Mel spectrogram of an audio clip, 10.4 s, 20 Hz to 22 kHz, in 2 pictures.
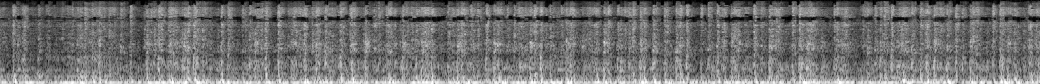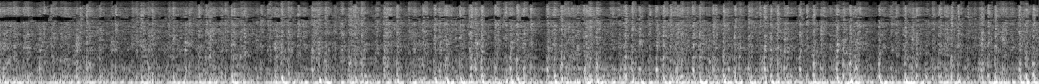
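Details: Blower V8 Camaro on methanol, fired up after topping up fuel; two bigger-jet cylinders read about 60–70 degrees cooler, not worrisome: loud, deep, steady lumpy idle, even beat, no knocks or misses; healthy.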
